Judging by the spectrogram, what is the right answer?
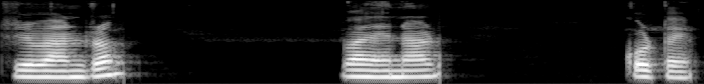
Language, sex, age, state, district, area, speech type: Malayalam, female, 18-30, Kerala, Wayanad, rural, spontaneous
